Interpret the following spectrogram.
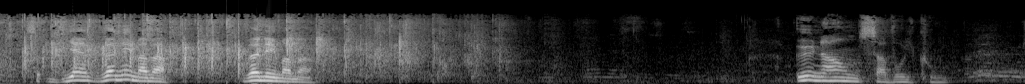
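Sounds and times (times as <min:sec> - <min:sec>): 
audience applauding: 0:00.0 - 0:05.3
speech: 0:00.6 - 0:01.8, 0:02.4 - 0:03.2, 0:08.0 - 0:09.6.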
